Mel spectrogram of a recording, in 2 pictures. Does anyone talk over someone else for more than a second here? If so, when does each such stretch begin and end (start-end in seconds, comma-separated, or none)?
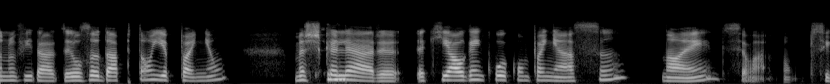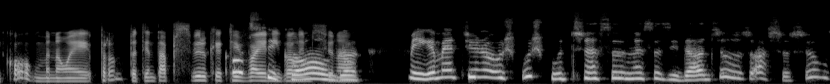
10.5-11.9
